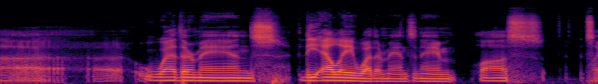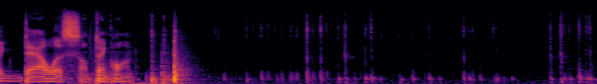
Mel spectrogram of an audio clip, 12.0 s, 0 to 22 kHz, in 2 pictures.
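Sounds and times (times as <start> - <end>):
speech: 1.6 - 7.4
typing on a computer keyboard: 8.4 - 11.9.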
